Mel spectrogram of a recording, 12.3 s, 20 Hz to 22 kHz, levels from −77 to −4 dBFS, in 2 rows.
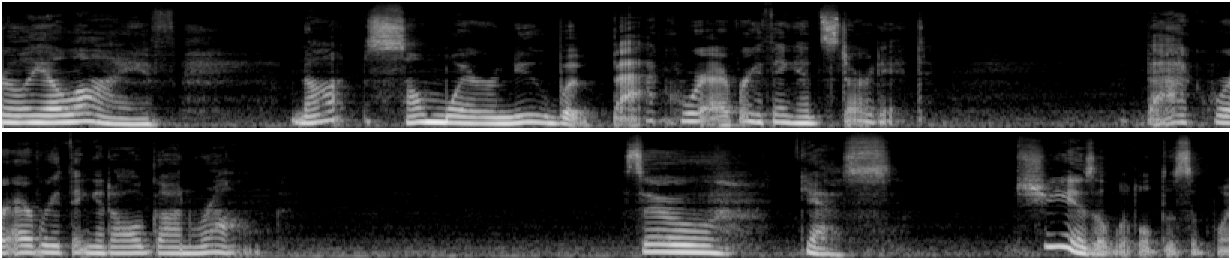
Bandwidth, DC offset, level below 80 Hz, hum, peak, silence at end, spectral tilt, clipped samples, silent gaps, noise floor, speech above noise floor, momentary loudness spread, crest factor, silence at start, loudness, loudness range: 18.5 kHz; under 0.1%; -72 dBFS; none; -8 dBFS; 0 s; -5.5 dB/octave; under 0.1%; none; -51 dBFS; 29 dB; 13 LU; 16 dB; 0 s; -23 LUFS; 6 LU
